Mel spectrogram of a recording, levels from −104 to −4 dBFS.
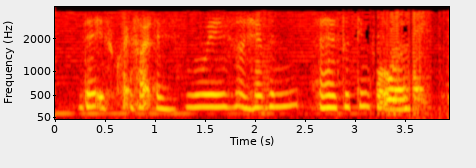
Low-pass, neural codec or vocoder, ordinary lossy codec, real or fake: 3.6 kHz; none; AAC, 16 kbps; real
